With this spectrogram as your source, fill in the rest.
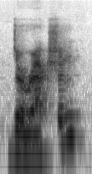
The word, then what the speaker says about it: direction: yeah so direction um in an american accent that i is almost not pronounced it's direction direction so it's it's yeah it's a it's a schwa it's a it's a half vowel a very short vowel sound um same divorce divorce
